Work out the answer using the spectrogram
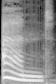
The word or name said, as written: ancillary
